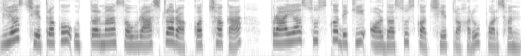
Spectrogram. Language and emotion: Nepali, neutral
